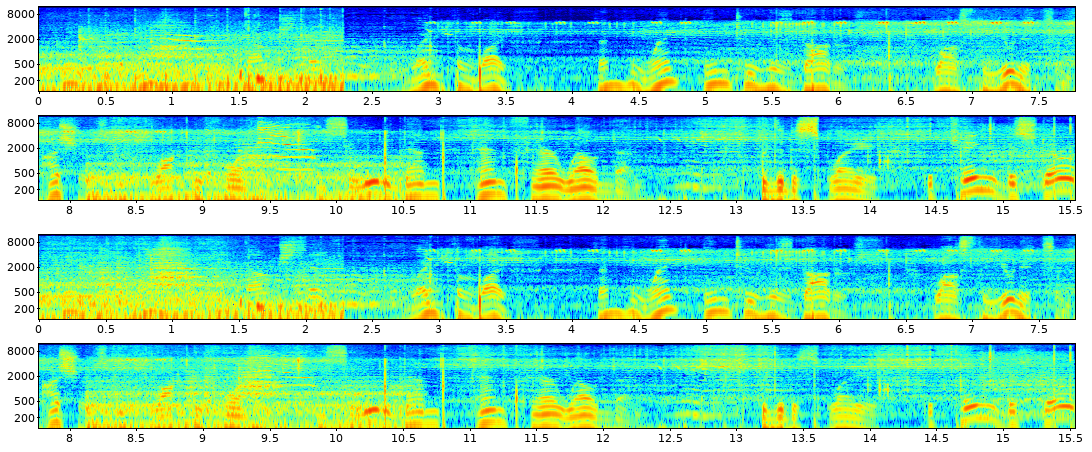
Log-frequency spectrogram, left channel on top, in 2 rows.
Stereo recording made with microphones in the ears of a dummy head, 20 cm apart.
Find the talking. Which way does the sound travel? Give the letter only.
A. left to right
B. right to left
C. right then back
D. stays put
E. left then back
B.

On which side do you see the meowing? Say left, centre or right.
left.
